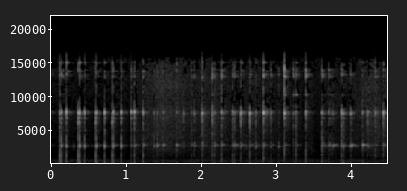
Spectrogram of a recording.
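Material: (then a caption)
Ceramic. Long painted fingernails tap rapidly on the outer surface of a medium white ceramic mug with a printed design, hollow and apparently empty, held near the mic. Each tap is a quick, dry clink with a thin ring around 2.6 kHz and a high glassy edge that dies away almost instantly. The taps come in an irregular run of dozens over a few seconds, some louder than others.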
